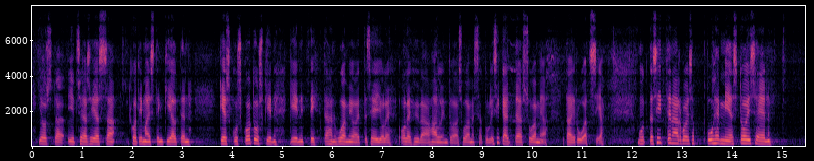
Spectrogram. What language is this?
Finnish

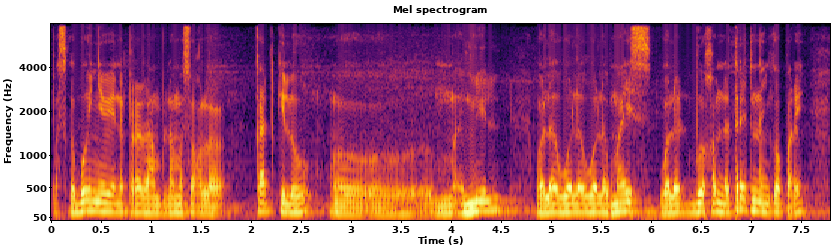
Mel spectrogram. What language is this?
Wolof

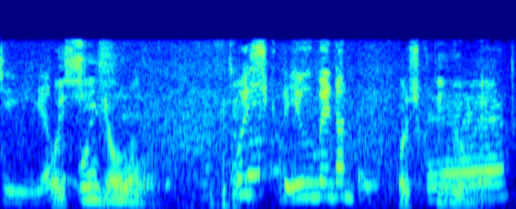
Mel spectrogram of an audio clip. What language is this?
Japanese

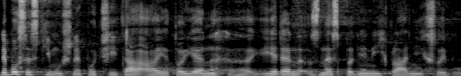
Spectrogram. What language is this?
Czech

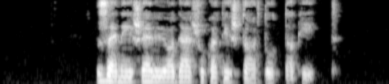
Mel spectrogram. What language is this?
Hungarian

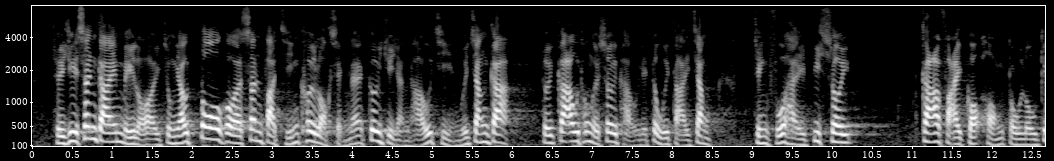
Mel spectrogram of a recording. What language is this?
Cantonese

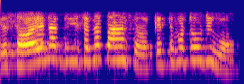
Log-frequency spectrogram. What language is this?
Odia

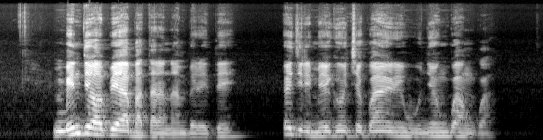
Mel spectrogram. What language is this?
Igbo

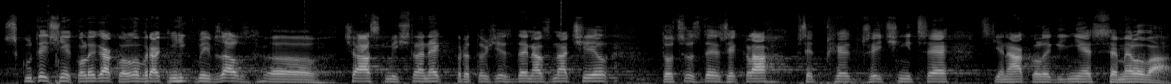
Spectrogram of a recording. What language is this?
Czech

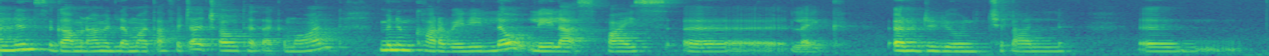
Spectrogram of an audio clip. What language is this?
Arabic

